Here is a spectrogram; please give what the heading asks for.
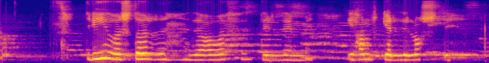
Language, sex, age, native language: Icelandic, other, 11, Icelandic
